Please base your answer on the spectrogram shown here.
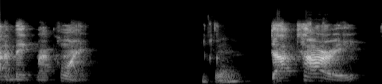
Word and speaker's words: daktari: Daktari, spelled D-A-K-T-A-R-I, is really a sort of Africanized or Bantuicized way of pronouncing the word doctor.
